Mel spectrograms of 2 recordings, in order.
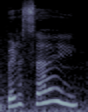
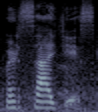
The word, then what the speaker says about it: Versalles: cómo está la famosa familia de Versa de hecho se pronuncia Versalles y todos estamos muy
